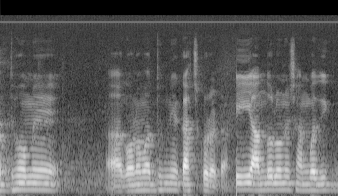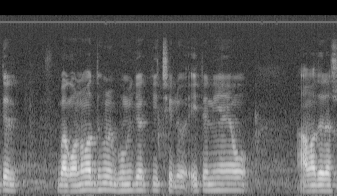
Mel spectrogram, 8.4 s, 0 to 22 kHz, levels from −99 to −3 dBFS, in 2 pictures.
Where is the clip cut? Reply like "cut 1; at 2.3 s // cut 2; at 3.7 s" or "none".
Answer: cut 1; at 3.0 s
